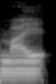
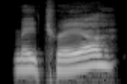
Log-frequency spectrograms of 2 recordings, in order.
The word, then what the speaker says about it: Maitreya: I always pronounce this as my. I guess that's definitely wrong, but Maitreya, Buddha.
